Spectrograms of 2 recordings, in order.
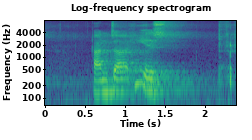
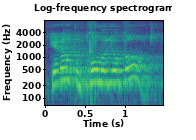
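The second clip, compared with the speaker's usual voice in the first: high, loud urgent order; urgent command; 9 semitones higher, 5 dB louder than usual. Acted. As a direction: rouse him to call on his God. Captain's urgent command voiced.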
